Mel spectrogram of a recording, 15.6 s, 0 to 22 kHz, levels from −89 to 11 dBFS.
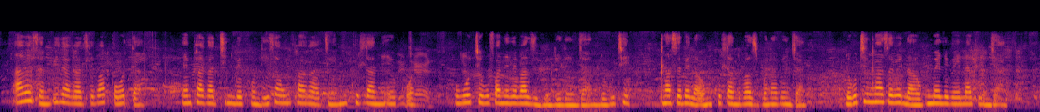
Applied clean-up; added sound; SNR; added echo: none; Chatter; 14 dB; none.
